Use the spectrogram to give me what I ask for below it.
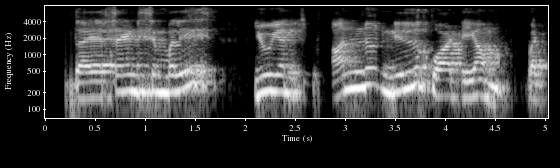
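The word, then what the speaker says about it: Unnilquadium: Unnu nil quadium. But pronunciation what you can say unnu nil quadium.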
